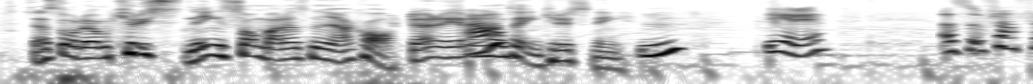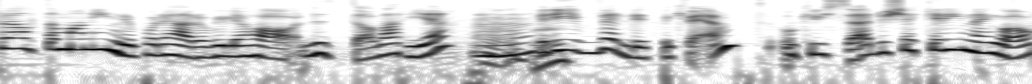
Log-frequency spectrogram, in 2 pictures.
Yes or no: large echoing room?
no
